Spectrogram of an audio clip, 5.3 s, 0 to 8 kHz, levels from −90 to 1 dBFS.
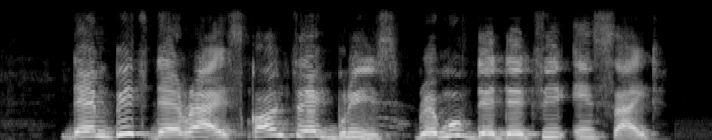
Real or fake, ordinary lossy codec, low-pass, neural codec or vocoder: fake; none; 7.2 kHz; vocoder, 44.1 kHz, 128 mel bands, Pupu-Vocoder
